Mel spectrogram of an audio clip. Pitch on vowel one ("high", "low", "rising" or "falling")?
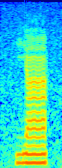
high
